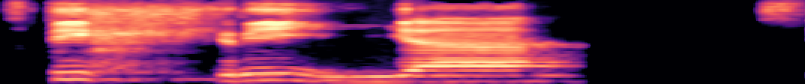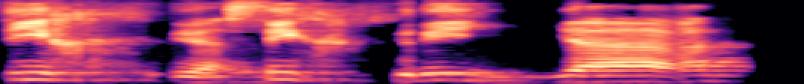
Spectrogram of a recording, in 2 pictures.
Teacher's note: Kho yang sukun sebelumnya kasroh pada asalnya dibaca tafkhim nisbi. Kecuali setelah kho tadi ada ro yang fathah atau dhammah.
